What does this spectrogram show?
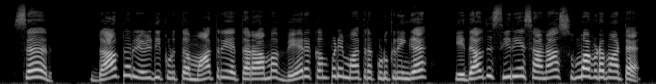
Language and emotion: Tamil, angry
